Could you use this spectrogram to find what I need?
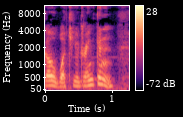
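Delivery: put-on Irish accent, girlish voice. Retelling an Irish girl coming up at a bar in Vancouver, Irish accent. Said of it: "I'm so sorry if that's wrong".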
